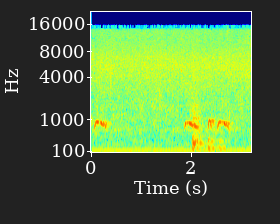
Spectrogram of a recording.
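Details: Scaled dove (fogo-apagou) singing in a natural setting: short cooing notes, each slightly rising then falling, one near the start and a pair after two seconds, over a steady low hum with a soft thump.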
